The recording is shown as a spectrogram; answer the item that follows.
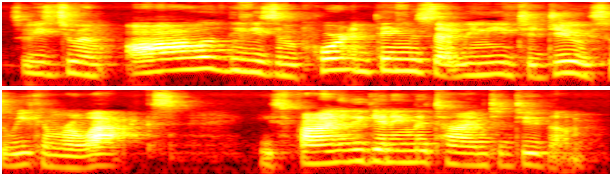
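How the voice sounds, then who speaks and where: A woman's voice: mid-range voice, brisk, vocal fry, fairly bright tone, low-quality recording. Female read-aloud teacher, mid-range voice, explaining the story to little kids in simple, repeated phrases. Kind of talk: explaining a picture book to young children.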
